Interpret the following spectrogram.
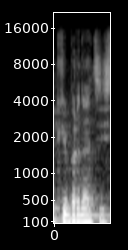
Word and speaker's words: Kubernetes: Te K8S czyta się Kubernetes, nie kwestionujcie tego.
